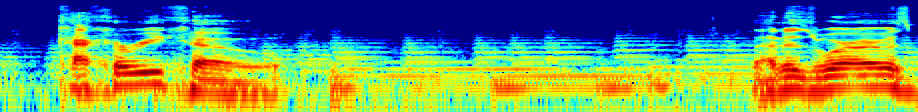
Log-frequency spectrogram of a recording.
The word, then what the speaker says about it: Kakariko: Kakariko. Kakariko.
